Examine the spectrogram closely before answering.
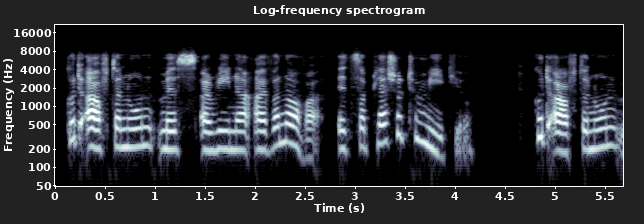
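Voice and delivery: ordinary talk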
